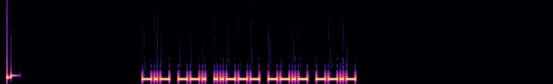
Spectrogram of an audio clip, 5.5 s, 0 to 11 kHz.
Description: Morse code, heard as a keyed tone, about 40 wpm, 690 Hz. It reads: KG2QQ
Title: USA Call Signs 40wpm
